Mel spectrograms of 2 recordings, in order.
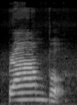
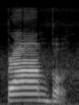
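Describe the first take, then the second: The two takes are said the same way.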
